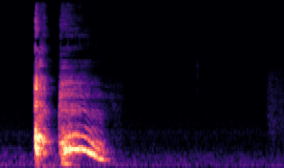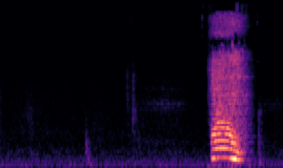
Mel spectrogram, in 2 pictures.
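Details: Person feeling sneezy from wildfire smoke; a short sharp burst, then a rougher grunting sound, and another voiced clearing noise after a long silence: throat clearing.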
